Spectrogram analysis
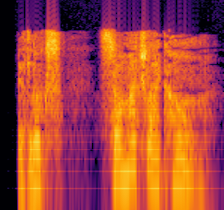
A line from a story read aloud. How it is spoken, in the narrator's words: Elise breathed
